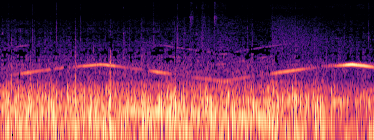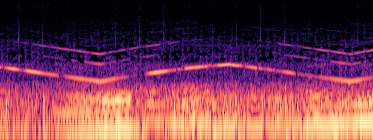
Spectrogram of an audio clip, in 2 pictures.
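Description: Police motorcycle siren in a slow wail, rising and falling about once every five seconds, over wind noise and the motorcycle's engine. From about halfway through the engine is plainly heard, its pitch climbing near the end as the bike accelerates.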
